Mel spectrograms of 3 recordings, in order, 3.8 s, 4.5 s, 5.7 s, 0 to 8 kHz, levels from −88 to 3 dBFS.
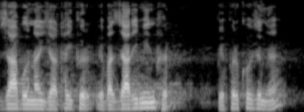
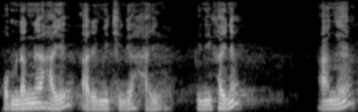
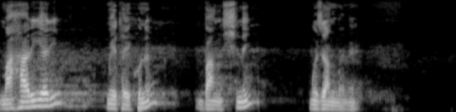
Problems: background sounds at intervals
